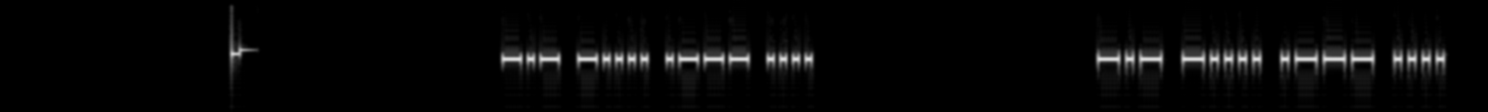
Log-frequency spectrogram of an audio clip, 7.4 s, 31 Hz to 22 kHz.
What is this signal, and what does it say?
Morse code, heard as a keyed tone, about 30 wpm, 700 Hz. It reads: K6JH K6JH
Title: Speed Racing - USA 1x2 Call Signs 25wpm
